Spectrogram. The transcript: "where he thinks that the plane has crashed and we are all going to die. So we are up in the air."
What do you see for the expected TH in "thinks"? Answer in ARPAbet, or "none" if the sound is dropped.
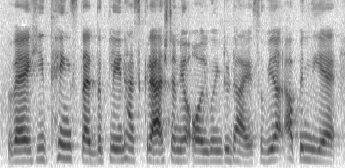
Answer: T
